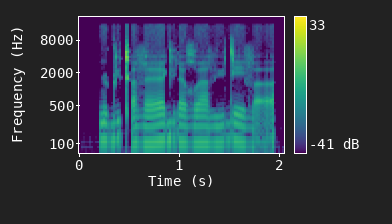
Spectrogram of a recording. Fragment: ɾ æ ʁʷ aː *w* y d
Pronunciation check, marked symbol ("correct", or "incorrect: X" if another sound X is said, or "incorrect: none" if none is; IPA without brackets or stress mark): incorrect: v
